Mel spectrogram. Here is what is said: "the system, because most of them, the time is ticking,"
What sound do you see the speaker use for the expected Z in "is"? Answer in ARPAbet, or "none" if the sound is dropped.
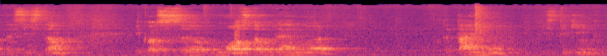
S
